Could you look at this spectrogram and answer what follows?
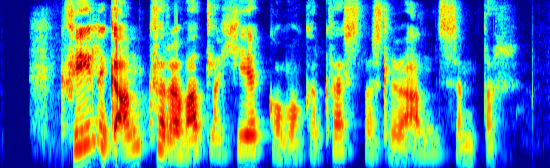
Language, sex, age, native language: Icelandic, female, 50-59, Icelandic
